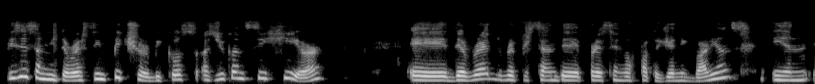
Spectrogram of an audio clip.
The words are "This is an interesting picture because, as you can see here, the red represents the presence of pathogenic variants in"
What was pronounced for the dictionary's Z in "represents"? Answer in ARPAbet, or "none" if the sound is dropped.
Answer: S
